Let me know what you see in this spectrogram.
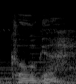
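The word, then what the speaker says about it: Kagha: I still can't get over the fact that corg is spelled K A G H A.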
